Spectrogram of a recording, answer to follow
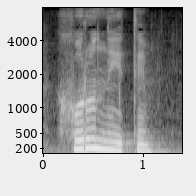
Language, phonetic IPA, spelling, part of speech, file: Ukrainian, [xɔrɔˈnɪte], хоронити, verb, Uk-хоронити.ogg
- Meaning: 1. to bury, to inter 2. to guard, to safeguard 3. to keep, to preserve, to conserve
